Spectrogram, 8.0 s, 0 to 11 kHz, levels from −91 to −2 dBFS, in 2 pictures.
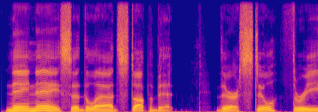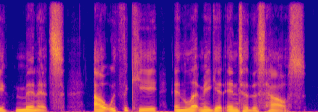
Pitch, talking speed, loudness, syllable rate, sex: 135 Hz, 180 wpm, -19 LUFS, 4.7 syllables/s, male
